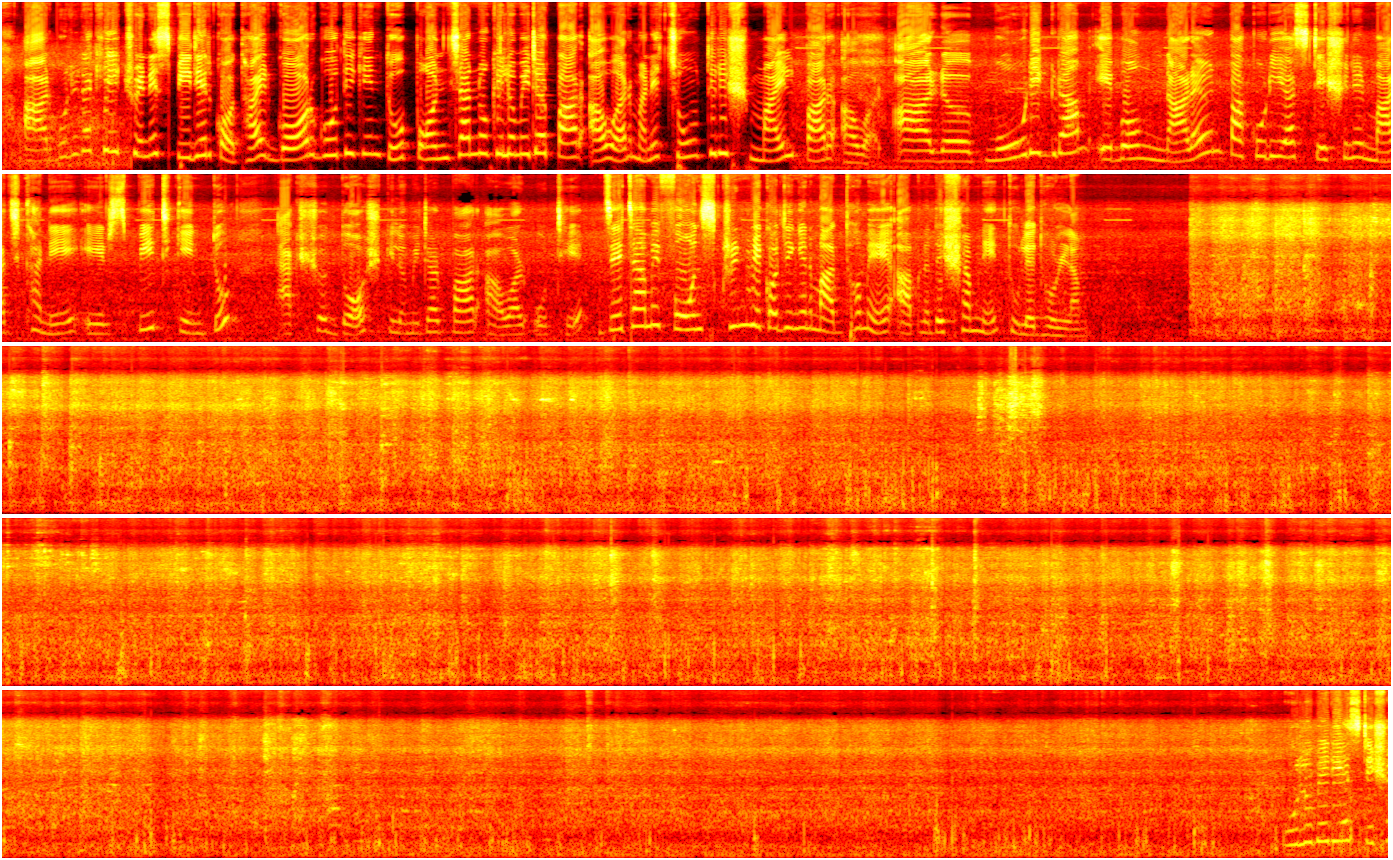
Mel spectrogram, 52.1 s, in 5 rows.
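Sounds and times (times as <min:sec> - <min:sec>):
train running on rails: 0:00.0 - 0:52.0
rapid wheel clatter: 0:19.2 - 0:47.4.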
